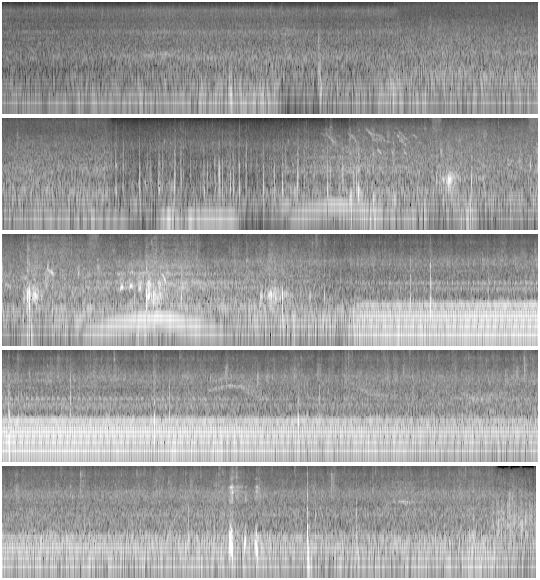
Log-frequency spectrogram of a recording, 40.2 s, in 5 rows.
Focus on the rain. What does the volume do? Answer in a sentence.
The loudness of the rain goes up.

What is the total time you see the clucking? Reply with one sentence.
You can hear the clucking for 8 seconds altogether.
